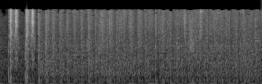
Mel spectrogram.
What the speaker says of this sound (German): jetzt schieße ich einfach da in den Nebel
